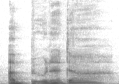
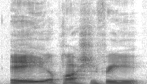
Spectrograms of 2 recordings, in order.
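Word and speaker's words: A'bunadh: Abunada? That's not how you pronounce that. A''Bunadh.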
